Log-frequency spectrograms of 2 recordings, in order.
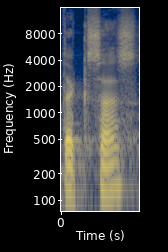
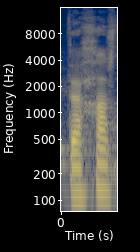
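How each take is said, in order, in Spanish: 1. La consonante del medio suena como ks. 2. La consonante del medio suena como una h aspirada. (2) "se llama así"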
